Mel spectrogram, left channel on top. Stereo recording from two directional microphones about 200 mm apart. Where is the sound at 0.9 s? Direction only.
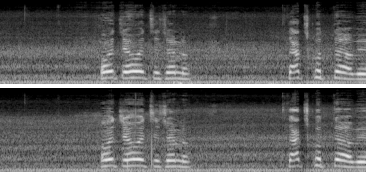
30° left (ahead or behind).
